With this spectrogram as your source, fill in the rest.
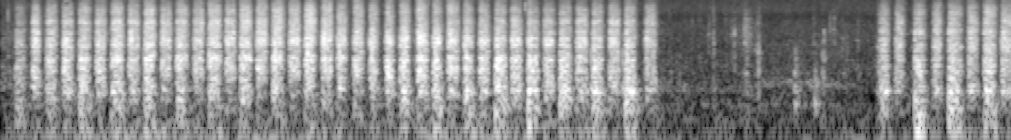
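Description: A small, solid slice of raw carrot is held in the fingertips and rubbed quickly back and forth on sandpaper, leaving an orange smear. It makes a steady run of bright, gritty scraping strokes, pauses into near silence for about a second and a half, then starts up again.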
